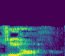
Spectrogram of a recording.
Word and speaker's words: Geoff: So yeah, you wouldn't think, but yeah, like K-E-E-J-E-R-A is kind of how I think of it. – Well, I think G-E-O-F-F is pronounced G-off.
